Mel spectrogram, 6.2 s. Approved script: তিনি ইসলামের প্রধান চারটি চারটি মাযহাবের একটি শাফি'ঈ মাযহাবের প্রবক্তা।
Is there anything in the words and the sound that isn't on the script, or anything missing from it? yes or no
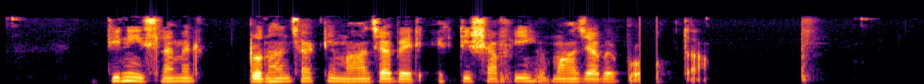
yes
